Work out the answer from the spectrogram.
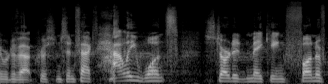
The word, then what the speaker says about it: Halley: You've heard of Halley's Comet. We're all mispronouncing it. He pronounced it Halle.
